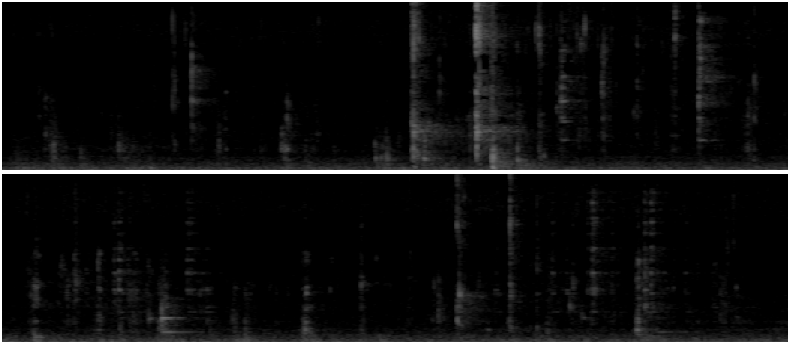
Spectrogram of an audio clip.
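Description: Soft close-miked chewing of chewy rice cakes and glass noodles: a scatter of small wet mouth clicks, with a few sharper clicks about three seconds in.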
